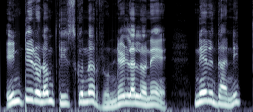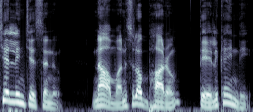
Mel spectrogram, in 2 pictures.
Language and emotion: Telugu, happy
